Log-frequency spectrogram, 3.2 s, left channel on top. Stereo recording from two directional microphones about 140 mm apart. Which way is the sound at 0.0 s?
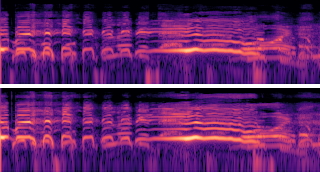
5° left (ahead or behind).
